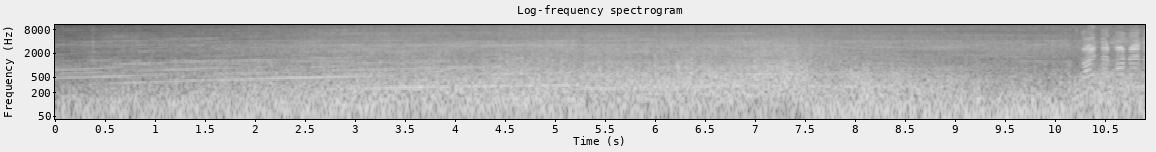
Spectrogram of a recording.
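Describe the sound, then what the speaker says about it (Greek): A 20-year-old motorcycle engine revs hard from near the start, its whine climbing steadily in pitch over a loud, continuous roar close by, holding high before a sharper rasp near the end. "Για να δούμε τι μπορεί να κάνει ένα 20 χρονών μηχανάκι."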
